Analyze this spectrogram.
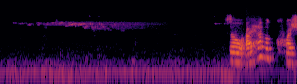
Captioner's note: none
